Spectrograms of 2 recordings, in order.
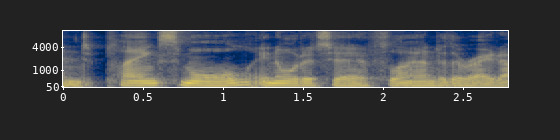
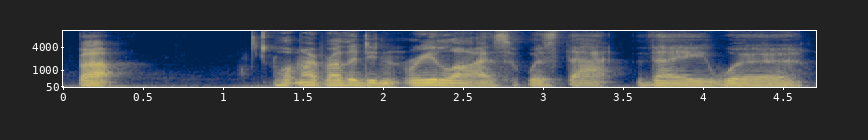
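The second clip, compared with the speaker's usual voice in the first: ordinary talk, nothing marked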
